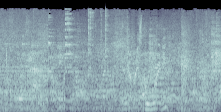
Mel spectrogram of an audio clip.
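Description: Metal cutlery clinking against a ceramic plate a few times while cutting into a stack of pancakes, the sharpest clink ringing briefly about a second in.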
